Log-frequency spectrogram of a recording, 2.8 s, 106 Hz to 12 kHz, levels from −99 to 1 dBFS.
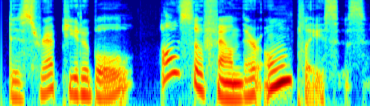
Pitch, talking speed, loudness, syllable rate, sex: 225 Hz, 150 wpm, -16 LUFS, 5.3 syllables/s, female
